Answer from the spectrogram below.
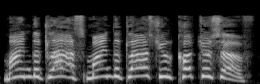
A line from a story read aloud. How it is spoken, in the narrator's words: she shrieks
